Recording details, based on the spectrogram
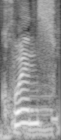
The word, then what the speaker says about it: Quince: Today Explained support today comes from Quince, which rhymes with since, but is spelt with a Q-U.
